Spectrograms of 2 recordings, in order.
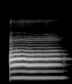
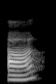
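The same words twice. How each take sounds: First: The pitch stays high and level. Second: The pitch rises from middle to high. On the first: "The first tone, high and flat" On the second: "The second tone, it goes up like up"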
